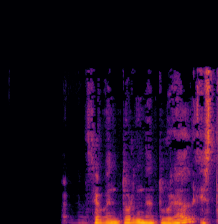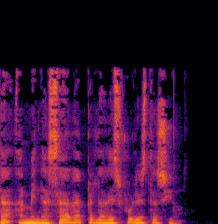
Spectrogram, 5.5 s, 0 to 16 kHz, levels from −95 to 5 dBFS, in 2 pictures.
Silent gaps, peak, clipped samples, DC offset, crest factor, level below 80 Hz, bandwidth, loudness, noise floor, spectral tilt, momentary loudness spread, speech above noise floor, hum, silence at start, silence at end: none; -6 dBFS; under 0.1%; under 0.1%; 14 dB; -40 dBFS; 11.5 kHz; -21 LUFS; under -90 dBFS; -5 dB/octave; 7 LU; over 70 dB; none; 1.2 s; 0.5 s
